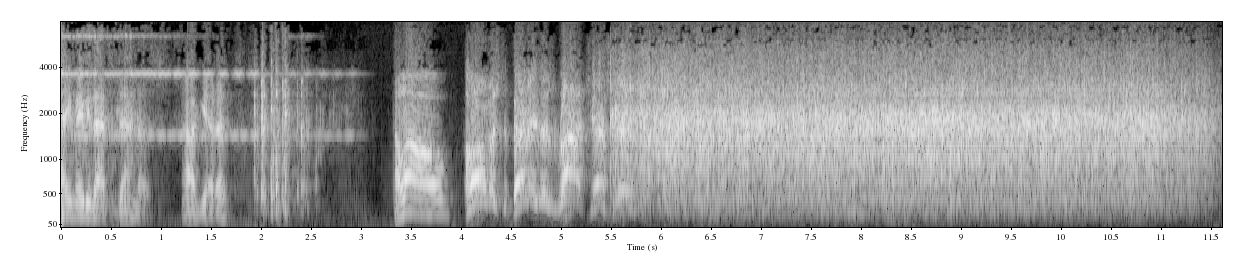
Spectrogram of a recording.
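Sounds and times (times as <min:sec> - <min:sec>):
speech: 0:00.0 - 0:02.0, 0:03.3 - 0:05.9
studio audience applause: 0:05.4 - 0:11.6.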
